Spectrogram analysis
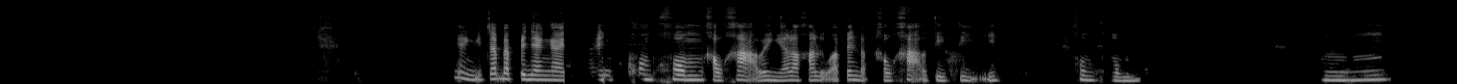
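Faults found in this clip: Echo leak at 5.67–6.08 s, 6.29–6.42 s and 9.44–9.74 s: faint delayed copy of speech, 200 ms behind, very low level, around 25 to 30 dB down. Likely far-end echo canceller letting loudspeaker pickup through. Spectrogram: ghost harmonics trailing the originals.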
